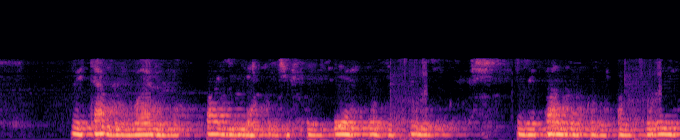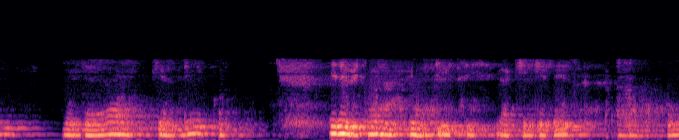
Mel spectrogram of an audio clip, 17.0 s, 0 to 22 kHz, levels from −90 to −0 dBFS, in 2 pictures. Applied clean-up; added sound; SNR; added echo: neural separator model SepFormer DNS4.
